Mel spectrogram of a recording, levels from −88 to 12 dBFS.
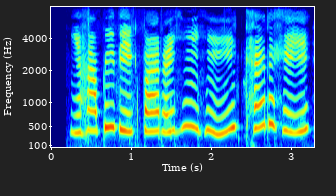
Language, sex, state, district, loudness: Hindi, female, Madhya Pradesh, Bhopal, -15 LUFS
